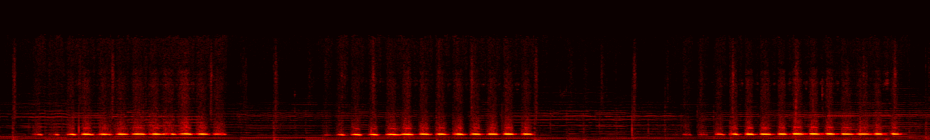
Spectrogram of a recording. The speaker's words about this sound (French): La chouette de Tegmalm est en pleine conquête nuptiale. Le mâle cherche une compagne et chante toute la nuit son couplet d'amour. Une série de notes flûtées pour trouver l'âme sœur, celle qui réchauffera son cœur de petite chouette de montagne.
